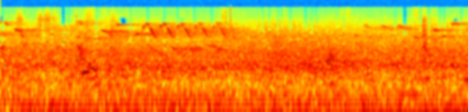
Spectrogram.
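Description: Songbirds singing: high chirps and a quick trilled phrase about a second in, over a low steady rumble.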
